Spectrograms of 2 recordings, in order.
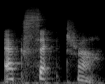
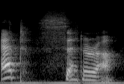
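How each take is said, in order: First: The word begins with an 'eks' sound. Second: The word begins with an 'et' sound. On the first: The speaker calls it wrong. "A lot of people pronounce this word with X sound" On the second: The speaker calls it right. "It is actually pronounced with T sound"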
